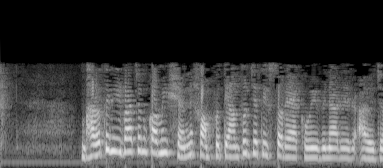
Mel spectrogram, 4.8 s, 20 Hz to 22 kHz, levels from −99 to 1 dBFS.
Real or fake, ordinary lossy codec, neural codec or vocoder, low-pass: real; AAC, 48 kbps; none; 5.4 kHz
